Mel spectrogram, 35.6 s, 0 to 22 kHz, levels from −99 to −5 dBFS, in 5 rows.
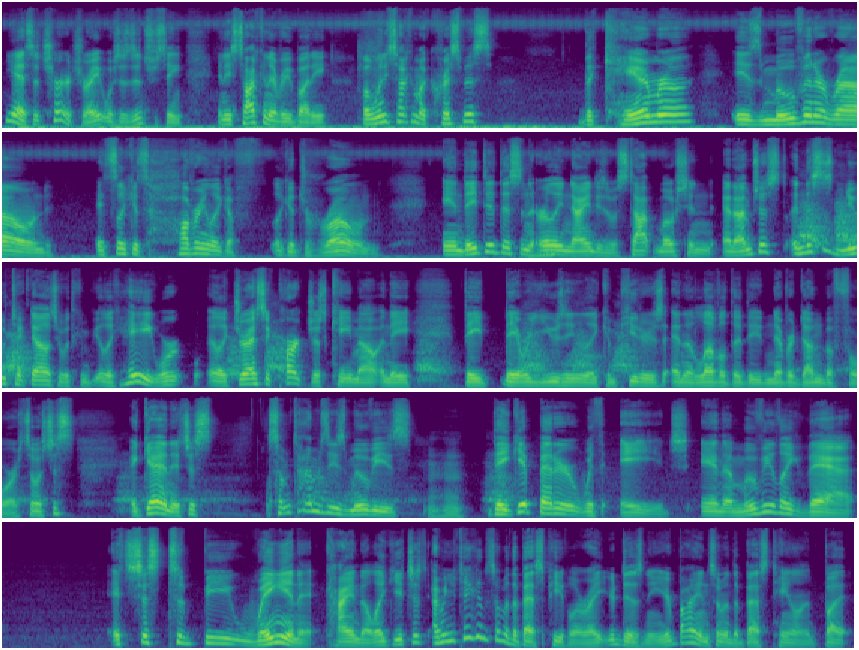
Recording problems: animal sounds; noticeable; throughout; 20 dB below the speech

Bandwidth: 17.5 kHz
